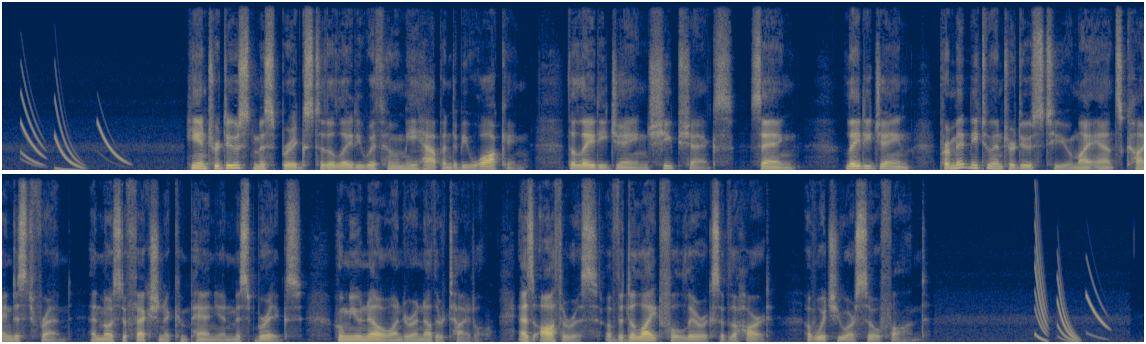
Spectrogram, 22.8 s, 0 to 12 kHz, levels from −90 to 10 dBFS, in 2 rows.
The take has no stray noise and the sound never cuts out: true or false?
false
